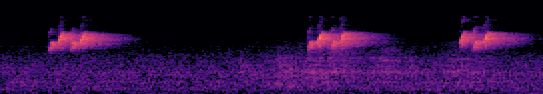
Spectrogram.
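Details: European goldfinch giving three short liquid twittered phrases, each under a second, spaced about one to two seconds apart with quiet between.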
